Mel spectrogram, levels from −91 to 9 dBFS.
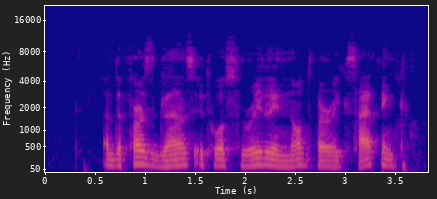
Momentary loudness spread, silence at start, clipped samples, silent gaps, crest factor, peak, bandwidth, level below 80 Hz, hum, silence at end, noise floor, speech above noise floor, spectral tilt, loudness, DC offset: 7 LU; 0.6 s; under 0.1%; none; 20 dB; -20 dBFS; 13 kHz; -74 dBFS; none; 0.2 s; -74 dBFS; 35 dB; -5.5 dB/octave; -39 LUFS; under 0.1%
